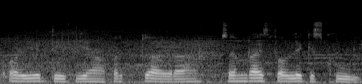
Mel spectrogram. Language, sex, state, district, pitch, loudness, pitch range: Hindi, male, Chhattisgarh, Balrampur, 135 Hz, -24 LUFS, 125-140 Hz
